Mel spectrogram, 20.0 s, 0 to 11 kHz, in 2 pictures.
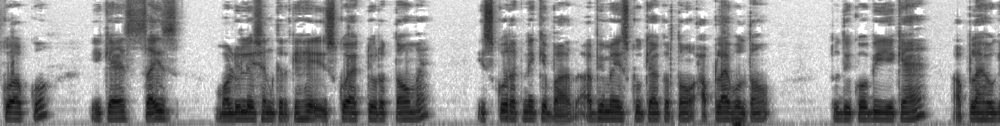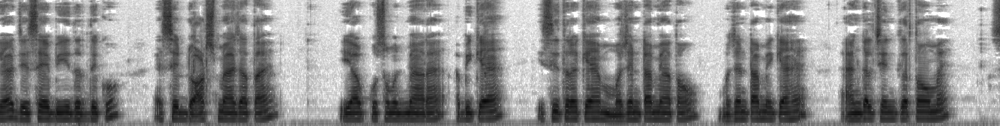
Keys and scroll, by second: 19.7 7.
